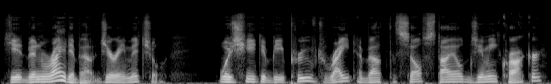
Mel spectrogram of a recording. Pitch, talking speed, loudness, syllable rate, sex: 115 Hz, 205 wpm, -19 LUFS, 5.5 syllables/s, male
